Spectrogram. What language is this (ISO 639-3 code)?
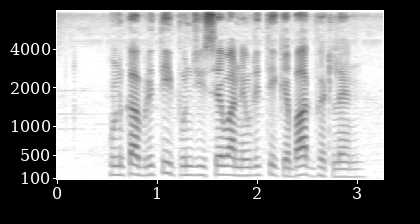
mai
